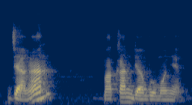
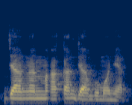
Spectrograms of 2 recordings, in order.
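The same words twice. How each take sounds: First: There is a pause after jangan. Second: The sentence is said without any pause. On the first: "jedanya gue kasih di jangan" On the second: "nggak pakai jeda"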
